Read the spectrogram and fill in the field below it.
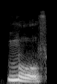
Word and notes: move: Indian

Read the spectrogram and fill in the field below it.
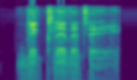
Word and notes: declivity: British English

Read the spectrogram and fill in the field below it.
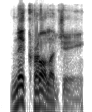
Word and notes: necrology: British English

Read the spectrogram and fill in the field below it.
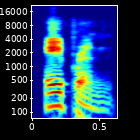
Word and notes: apron: American English

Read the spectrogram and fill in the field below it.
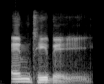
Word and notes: MTB: British English

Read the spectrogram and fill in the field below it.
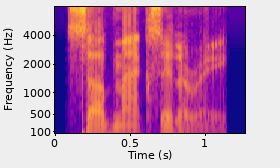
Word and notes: Submaxillary: British English

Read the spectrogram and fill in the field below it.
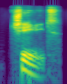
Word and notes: cheat: British English

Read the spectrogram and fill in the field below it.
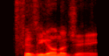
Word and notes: physiology: British English

